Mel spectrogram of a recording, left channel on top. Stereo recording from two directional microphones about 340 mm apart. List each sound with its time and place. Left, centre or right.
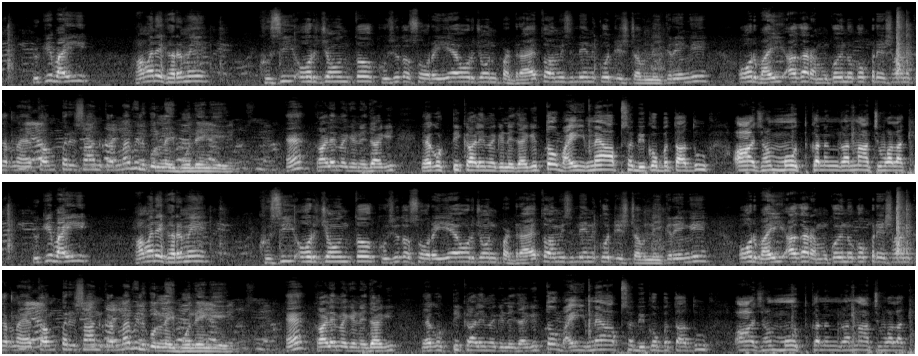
0.0 s speech: centre
12.7 s a man's voice: centre
13.0 s speech: centre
